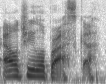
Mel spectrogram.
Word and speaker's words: Algie LaBrasca: We have, and I'm going to pronounce it correctly, Dr. LG Lebrasa.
